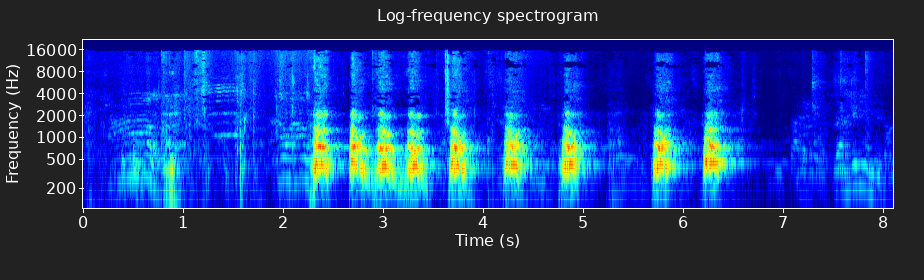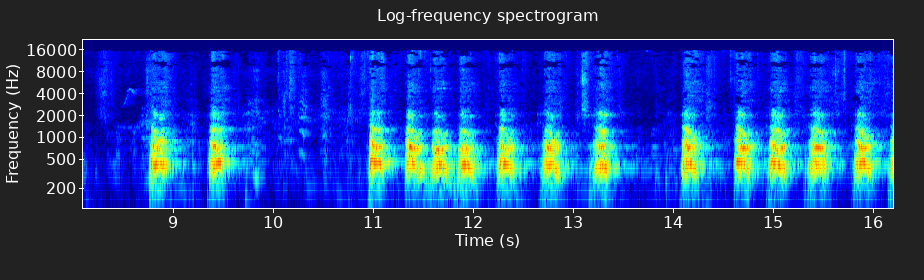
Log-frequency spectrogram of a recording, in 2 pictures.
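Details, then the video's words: Tibetan Mastiff dogs barking angrily in rapid volleys of loud, rough barks. A quieter pause in the middle holds faint softer sounds before the barking resumes in fast series. "Angry dogs barking effect sound ||Tibetan Mastiff || Bhote Kukur"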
